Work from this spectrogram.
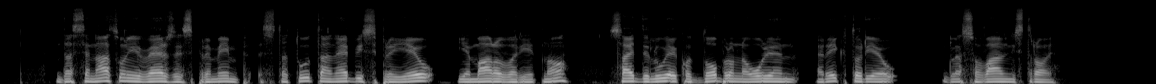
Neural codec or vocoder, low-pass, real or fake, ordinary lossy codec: vocoder, 44.1 kHz, 128 mel bands every 256 samples, BigVGAN v2; 14.4 kHz; fake; none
